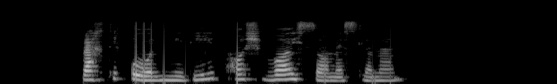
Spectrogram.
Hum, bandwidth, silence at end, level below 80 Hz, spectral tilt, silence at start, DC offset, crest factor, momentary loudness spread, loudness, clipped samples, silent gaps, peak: none; 8 kHz; 1.55 s; -64 dBFS; -5.5 dB/octave; 0.85 s; under 0.1%; 24 dB; 11 LU; -28 LUFS; under 0.1%; none; -6 dBFS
